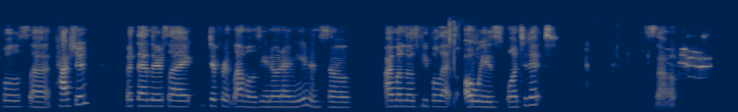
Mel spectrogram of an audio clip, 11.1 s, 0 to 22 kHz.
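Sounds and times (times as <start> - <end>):
speech: 0.1 - 8.4, 9.8 - 10.4
cat meowing: 10.2 - 10.8.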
